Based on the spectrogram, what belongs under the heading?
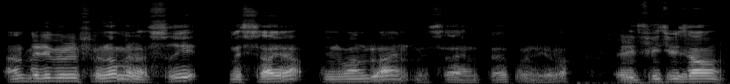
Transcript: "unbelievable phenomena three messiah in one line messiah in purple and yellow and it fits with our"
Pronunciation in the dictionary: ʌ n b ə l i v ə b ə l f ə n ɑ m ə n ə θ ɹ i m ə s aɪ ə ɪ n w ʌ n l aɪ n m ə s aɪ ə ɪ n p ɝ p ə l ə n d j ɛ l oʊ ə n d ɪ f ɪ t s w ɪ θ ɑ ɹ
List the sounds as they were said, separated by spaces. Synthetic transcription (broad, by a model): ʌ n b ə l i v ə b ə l f ə n ɑ m ə n ə s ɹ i m ə s aɪ ə ɪ n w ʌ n l aɪ n m ə s aɪ ə ɪ n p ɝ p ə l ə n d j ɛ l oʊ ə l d ɪ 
